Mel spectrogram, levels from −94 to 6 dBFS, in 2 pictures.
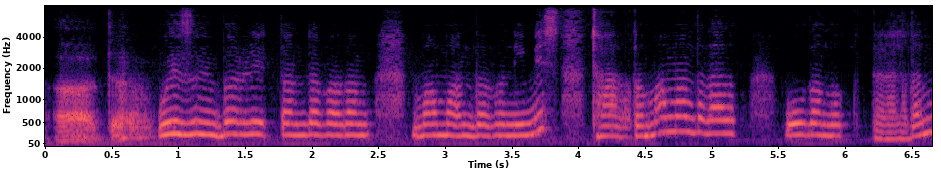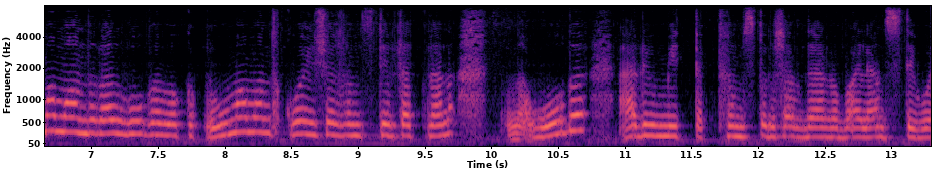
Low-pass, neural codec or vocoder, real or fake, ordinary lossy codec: none; codec, 16 kHz, 0.4 kbps, LongCat-Audio-Codec; fake; none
